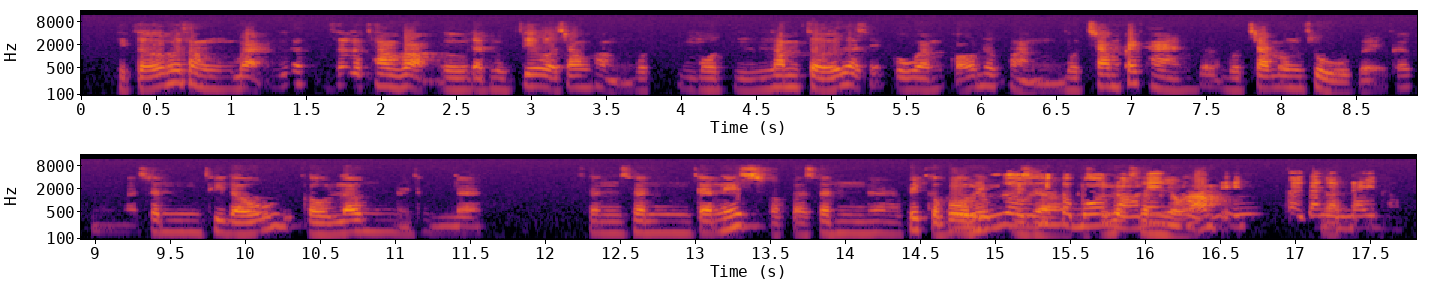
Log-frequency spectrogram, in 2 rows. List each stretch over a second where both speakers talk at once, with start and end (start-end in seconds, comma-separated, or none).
14.7-16.4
